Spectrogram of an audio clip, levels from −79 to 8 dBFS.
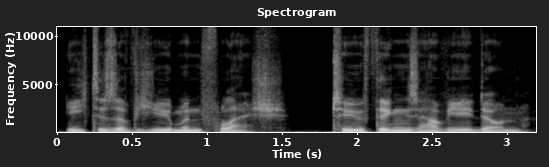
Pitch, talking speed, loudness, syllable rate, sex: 95 Hz, 170 wpm, -18 LUFS, 3.9 syllables/s, male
